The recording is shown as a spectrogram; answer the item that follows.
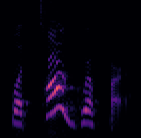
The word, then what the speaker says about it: photographer: has four syllables and the stress is given to the second syllable this time so it is pronounced as photographer now the third word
